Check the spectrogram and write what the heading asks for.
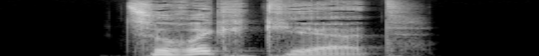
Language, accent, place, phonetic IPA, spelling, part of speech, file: German, Germany, Berlin, [t͡suˈʁʏkˌkeːɐ̯t], zurückkehrt, verb, De-zurückkehrt.ogg
- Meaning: inflection of zurückkehren: 1. third-person singular dependent present 2. second-person plural dependent present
